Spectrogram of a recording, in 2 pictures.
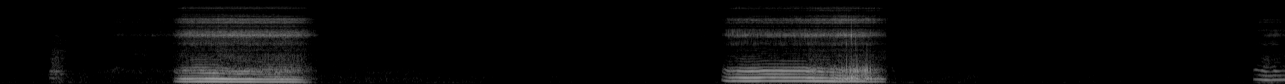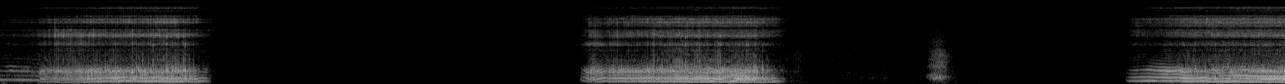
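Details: Loud, rattling snores recur about 11 times a minute with quiet pauses between breaths: snoring.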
